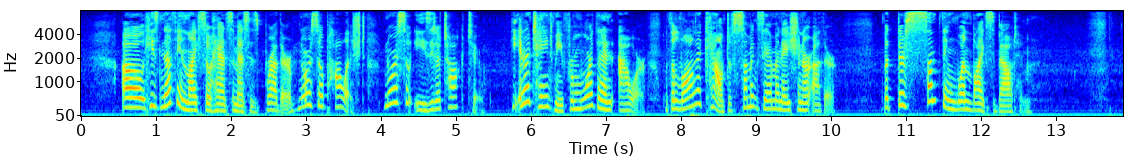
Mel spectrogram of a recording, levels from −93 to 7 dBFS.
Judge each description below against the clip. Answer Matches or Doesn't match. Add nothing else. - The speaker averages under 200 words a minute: Matches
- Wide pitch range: Matches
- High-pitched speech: Matches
